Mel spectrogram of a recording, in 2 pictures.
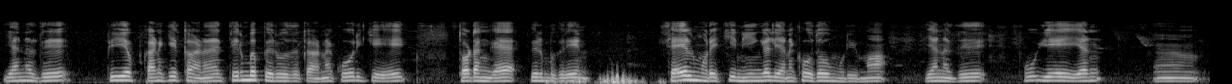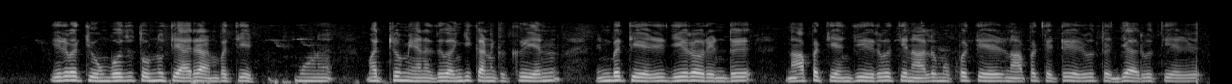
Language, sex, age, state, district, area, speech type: Tamil, female, 60+, Tamil Nadu, Viluppuram, rural, read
